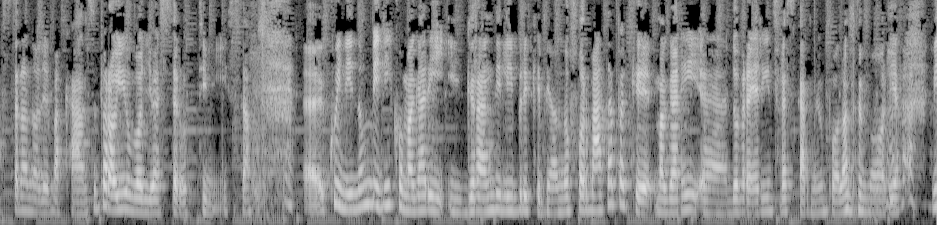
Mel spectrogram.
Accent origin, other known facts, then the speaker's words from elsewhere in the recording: Turin, Piedmont, Italy; io anche sono di Torino, come ahimè forse si sente.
